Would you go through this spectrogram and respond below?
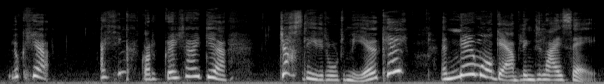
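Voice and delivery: lightly voiced bossy young girl. A narrator's reading. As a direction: take charge brightly.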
